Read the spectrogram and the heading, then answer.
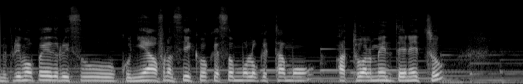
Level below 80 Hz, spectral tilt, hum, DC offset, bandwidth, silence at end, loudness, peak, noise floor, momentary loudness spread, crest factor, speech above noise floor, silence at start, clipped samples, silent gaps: -52 dBFS; -8.5 dB/octave; none; under 0.1%; 11 kHz; 0 s; -20 LUFS; -4 dBFS; -39 dBFS; 11 LU; 16 dB; 19 dB; 0 s; under 0.1%; none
